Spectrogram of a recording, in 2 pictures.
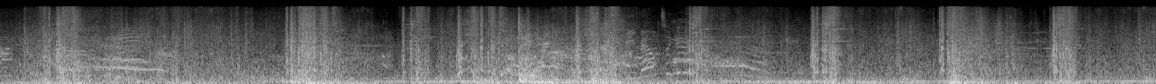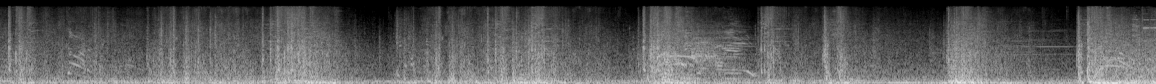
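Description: Water splashes and churns as a shark thrashes through waves.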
